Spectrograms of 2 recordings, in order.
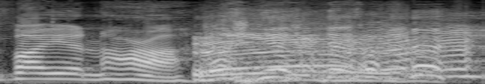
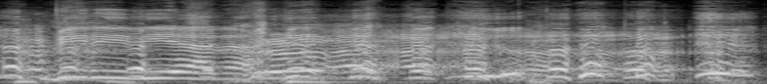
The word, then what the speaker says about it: Viridiana: He pronounces Vayanara. Viridiana. No, it's a really hard name to pronounce. It took you 10 years to learn how to pronounce it? Well, the D's and the R's get a little. It's like a V, D, the R. I know.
